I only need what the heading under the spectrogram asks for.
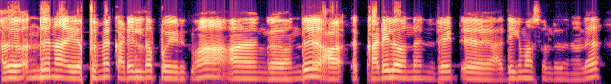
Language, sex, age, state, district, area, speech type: Tamil, male, 18-30, Tamil Nadu, Krishnagiri, rural, spontaneous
